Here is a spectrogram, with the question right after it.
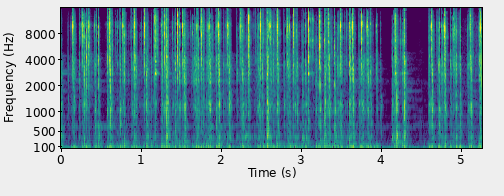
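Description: Fingertips with long light-blue nails type fast on a full-size plastic mechanical keyboard with white, blue and yellow plastic keycaps and a blue backlit frame. A rapid stream of sharp, bright plastic clacks with very short decay and little low end is heard, with a brief pause near the end before the typing resumes.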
